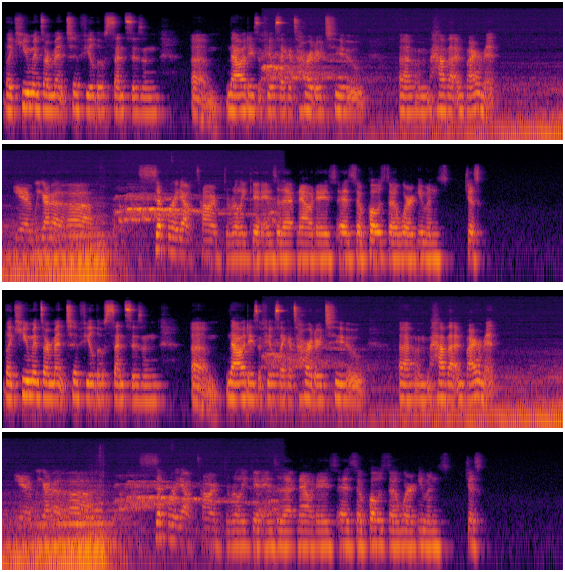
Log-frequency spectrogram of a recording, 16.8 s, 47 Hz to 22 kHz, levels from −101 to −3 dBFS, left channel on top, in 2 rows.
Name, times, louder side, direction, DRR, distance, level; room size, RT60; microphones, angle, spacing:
voice 1, 0.0-5.6 5.9-7.4, right 3 dB, 30° right, 5 dB, 0.5 m, -35 dB
sound 1, 3.9-12.6, left 5 dB, 25° left, 1.1 m, -44 dB
sound 2, 5.3-10.5, right 3 dB, 90° right, 0.4 m, -39 dB
voice 2, 8.6-9.8 10.5-15.1 15.4-15.6, left 5 dB, 75° left, 7 dB, 0.5 m, -36 dB
2.7 x 2.1 x 4.0 m, 0.30 s
head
